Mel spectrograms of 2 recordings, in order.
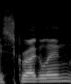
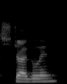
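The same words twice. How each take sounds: First: Scruggling with an sc sound where struggling has st; scruggling as North Carolina folks say it; local mispronunciation. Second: Said in the usual way. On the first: Retold or imitated. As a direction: say scruggling, sc instead of st. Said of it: "They say scruggling". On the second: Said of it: "not struggling".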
